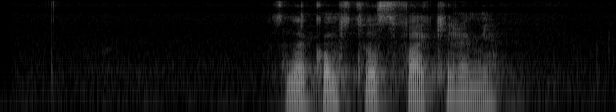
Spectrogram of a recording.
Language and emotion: Russian, neutral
